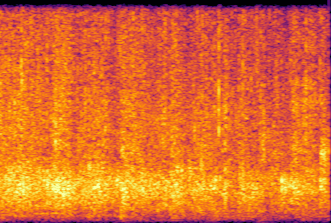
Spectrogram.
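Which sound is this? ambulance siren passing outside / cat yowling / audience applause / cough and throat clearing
audience applause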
